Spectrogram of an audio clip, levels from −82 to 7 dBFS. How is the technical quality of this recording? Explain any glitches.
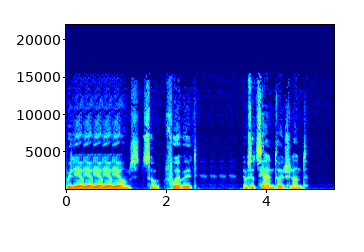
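The recording stutters twice from repeated frames. Between 0.34 and 1.10 s, and again between 2.86 and 3.44 s, a 192 ms block of compressed data was delivered more than once. The decoder replays that same stretch of speech four extra times, then three, lengthening the audio by 768 ms and 576 ms.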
